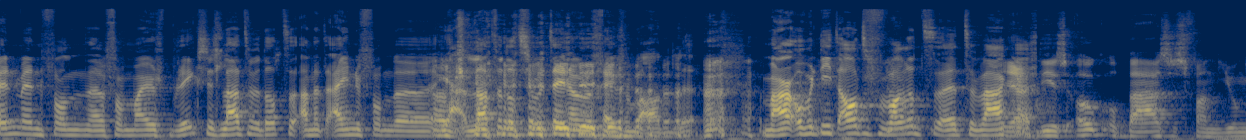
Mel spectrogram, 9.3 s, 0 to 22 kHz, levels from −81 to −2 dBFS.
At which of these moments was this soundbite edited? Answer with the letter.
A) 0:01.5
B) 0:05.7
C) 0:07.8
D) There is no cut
C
